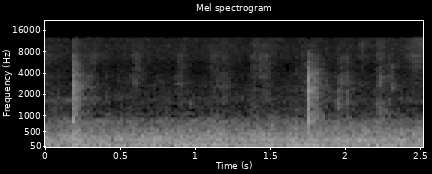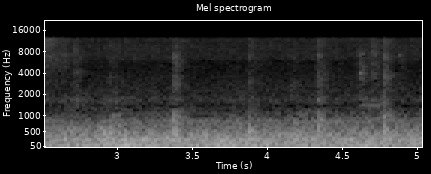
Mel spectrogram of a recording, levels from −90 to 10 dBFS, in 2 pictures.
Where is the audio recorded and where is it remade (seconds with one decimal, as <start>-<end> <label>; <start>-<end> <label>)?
0.0-5.0 recorded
